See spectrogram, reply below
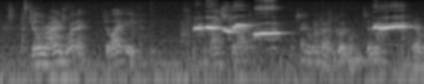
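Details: A female African grey parrot, described as making loads of noise, gives loud, clear whistles that slide up and down in pitch in two bursts, while a woman talks softly before and between them.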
